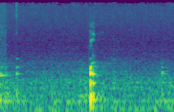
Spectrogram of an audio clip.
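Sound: dripping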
